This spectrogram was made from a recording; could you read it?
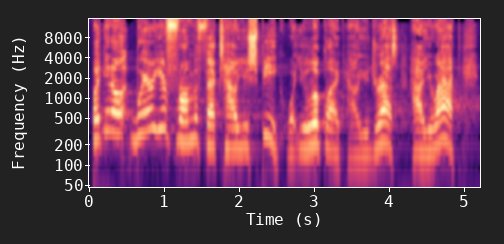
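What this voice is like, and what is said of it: New Jersey accent. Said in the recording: “if you're from the Northeast, and specifically from this area, New Jersey, we have an accent.”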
